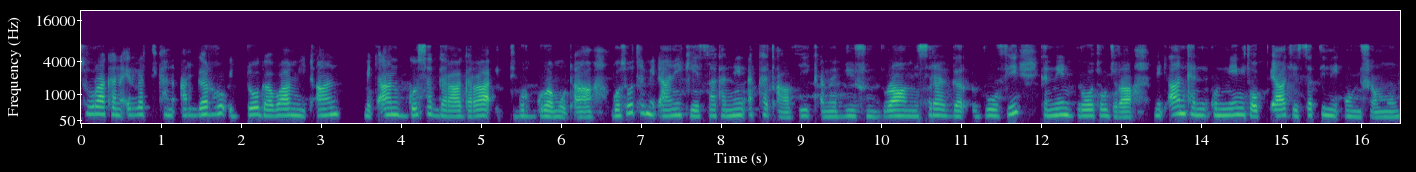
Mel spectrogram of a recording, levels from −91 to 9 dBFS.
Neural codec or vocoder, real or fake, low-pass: codec, 24 kHz, 6 kbps, HILCodec; fake; 7.2 kHz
